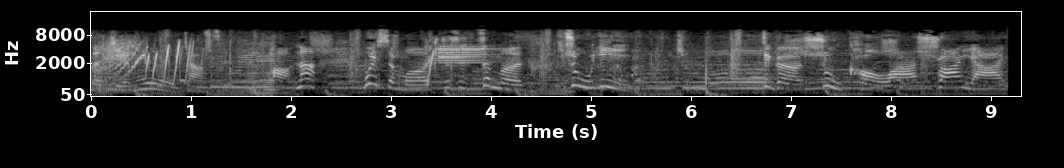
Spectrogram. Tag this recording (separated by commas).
Speech, Music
